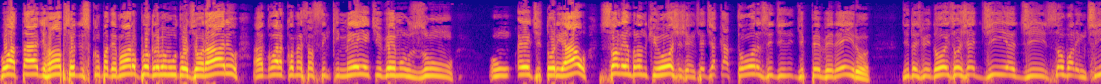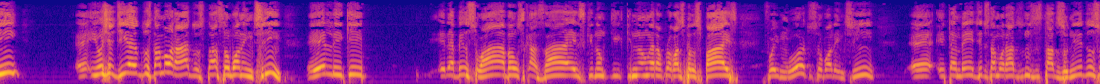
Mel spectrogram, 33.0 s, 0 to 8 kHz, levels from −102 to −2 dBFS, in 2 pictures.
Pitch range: 200-245 Hz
